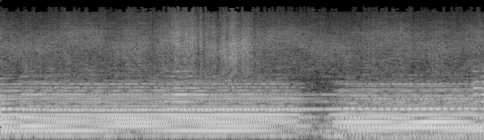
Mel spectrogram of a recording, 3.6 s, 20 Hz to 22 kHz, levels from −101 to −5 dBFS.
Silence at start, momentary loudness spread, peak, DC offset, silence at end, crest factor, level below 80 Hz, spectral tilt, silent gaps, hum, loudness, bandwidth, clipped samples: 0 s; 4 LU; -10 dBFS; under 0.1%; 0 s; 12 dB; -46 dBFS; -5.5 dB/octave; none; none; -23 LUFS; 18 kHz; under 0.1%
